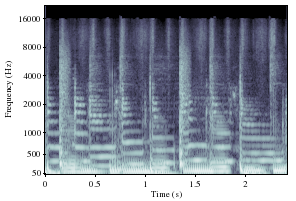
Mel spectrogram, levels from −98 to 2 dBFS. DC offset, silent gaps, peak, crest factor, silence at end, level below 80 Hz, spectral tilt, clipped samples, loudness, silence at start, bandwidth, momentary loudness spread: under 0.1%; none; 0 dBFS; 8 dB; 0 s; -18 dBFS; -6 dB/octave; under 0.1%; -11 LUFS; 0 s; 16 kHz; 2 LU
